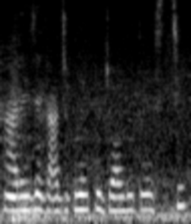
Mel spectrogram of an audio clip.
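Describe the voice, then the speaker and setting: A woman vlogging her evening routine at home in a soft, subdued voice, her throat troubled and the sound muffled. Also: mid-range voice, flat delivery, racing, background noise. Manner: soft, subdued talk, speaking with lips half closed. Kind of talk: casual daily-routine narration. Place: home and open rooftop.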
